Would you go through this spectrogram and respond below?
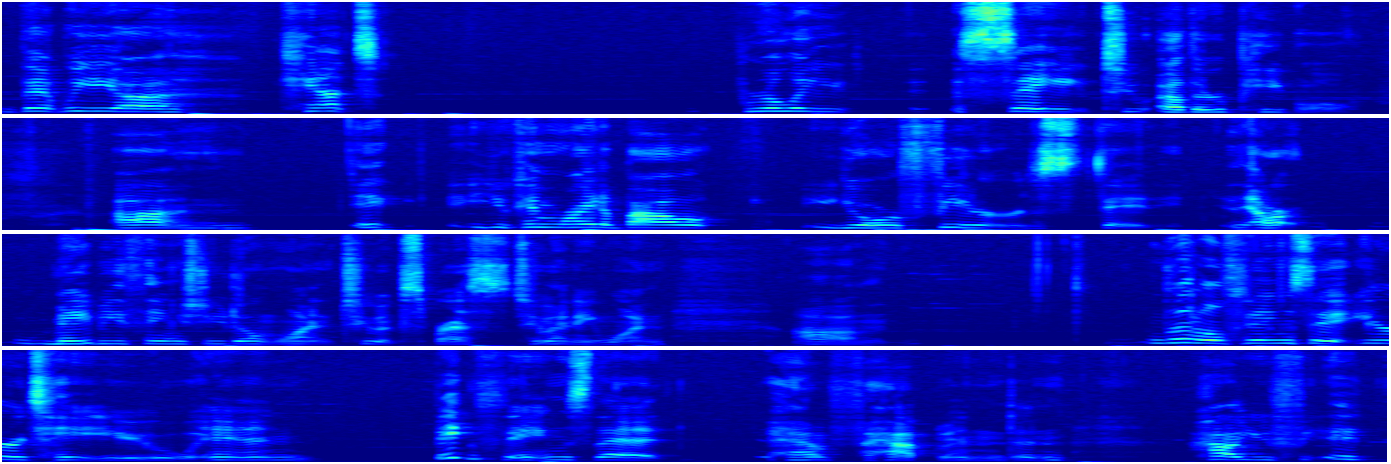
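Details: Vocal tremor in a woman with a neurological condition causing tremor of the hands, voice and head plus mild tardive dyskinesia; she strains to talk, which makes her throat sore.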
